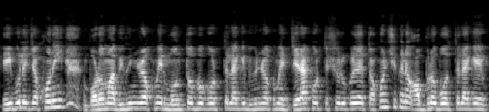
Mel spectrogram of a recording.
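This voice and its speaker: A man recapping a TV serial episode in a hurried, repetitive style with frequent fillers. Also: sits high, steady tone, fairly bright tone. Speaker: TV serial review host. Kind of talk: rapid episode recap narration.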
